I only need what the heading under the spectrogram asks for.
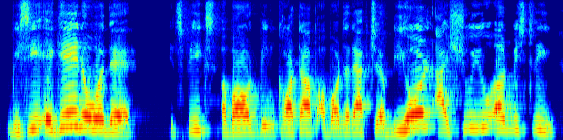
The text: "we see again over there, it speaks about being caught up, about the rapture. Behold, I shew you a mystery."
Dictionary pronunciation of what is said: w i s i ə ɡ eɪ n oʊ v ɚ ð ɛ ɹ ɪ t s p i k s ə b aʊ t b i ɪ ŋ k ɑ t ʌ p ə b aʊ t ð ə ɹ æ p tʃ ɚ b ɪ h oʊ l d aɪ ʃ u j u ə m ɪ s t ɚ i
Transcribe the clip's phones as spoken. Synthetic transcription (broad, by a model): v i s i ə ɡ eɪ n oʊ v ɚ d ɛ ɹ ɪ t s p i k s ə b aʊ t b i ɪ ŋ k ɑ t ʌ p ə b aʊ t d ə ɹ æ p tʃ ɚ b ɪ h oʊ l d aɪ ʃ u j u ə m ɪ s t ɚ i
